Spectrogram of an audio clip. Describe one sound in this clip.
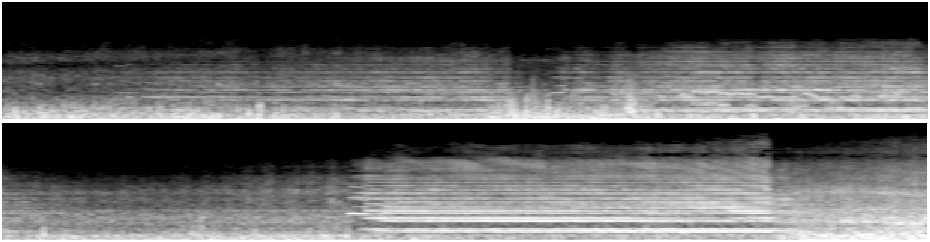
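A diesel train horn blares loudly several times as the train approaches.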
